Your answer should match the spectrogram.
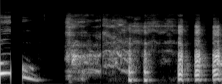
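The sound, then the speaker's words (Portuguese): A voice mimics a notification alert with short vocal blips, a breathy noisy stretch, then three quick rhythmic bursts, moderately loud. “Bicha, como é que é o barulho do aviso?”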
